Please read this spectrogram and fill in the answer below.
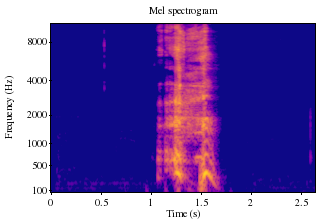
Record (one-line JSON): {"cough_length": "2.6 s", "cough_amplitude": 32768, "cough_signal_mean_std_ratio": 0.26, "survey_phase": "beta (2021-08-13 to 2022-03-07)", "age": "45-64", "gender": "Female", "wearing_mask": "No", "symptom_runny_or_blocked_nose": true, "symptom_sore_throat": true, "symptom_fatigue": true, "symptom_headache": true, "symptom_onset": "3 days", "smoker_status": "Never smoked", "respiratory_condition_asthma": false, "respiratory_condition_other": false, "recruitment_source": "Test and Trace", "submission_delay": "2 days", "covid_test_result": "Positive", "covid_test_method": "RT-qPCR", "covid_ct_value": 19.0, "covid_ct_gene": "N gene", "covid_ct_mean": 19.5, "covid_viral_load": "410000 copies/ml", "covid_viral_load_category": "Low viral load (10K-1M copies/ml)"}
